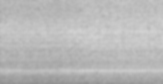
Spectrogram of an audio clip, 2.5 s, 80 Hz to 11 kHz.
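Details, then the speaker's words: Mercedes E320 after replacing a temporary junkyard tensioner and the idler pulley with new parts: steady, even petrol idle with faint belt hum, no crackling from tensioner or pulley; normal idle. "I couldn't hear the crackling noise in the tensioner. The pulley is also good."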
